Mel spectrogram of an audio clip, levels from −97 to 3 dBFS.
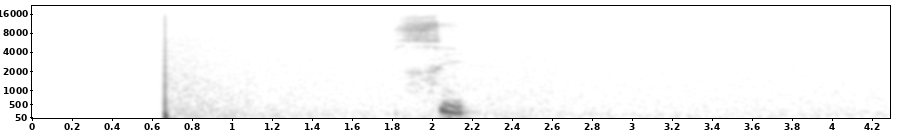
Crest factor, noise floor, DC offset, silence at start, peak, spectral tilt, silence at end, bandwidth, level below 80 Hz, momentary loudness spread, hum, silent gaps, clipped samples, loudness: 30 dB; -83 dBFS; under 0.1%; 0.65 s; -28 dBFS; -6 dB/octave; 2.1 s; 16.5 kHz; -72 dBFS; 10 LU; none; none; under 0.1%; -52 LUFS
